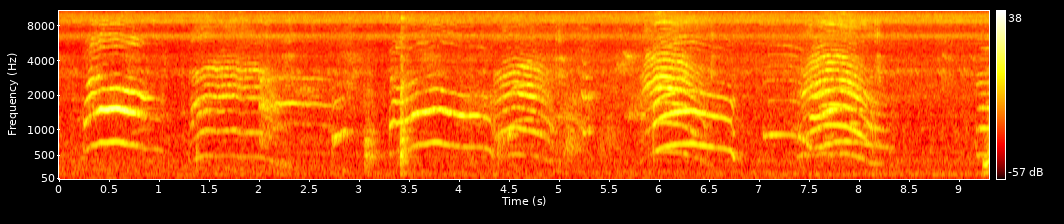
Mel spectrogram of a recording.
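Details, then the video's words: Hungry kittens and their mother cry for milk with a run of arched, rising-and-falling meows every second or so, several voices overlapping, some shrill and drawn out, over a quiet room background. "Hungry Cats and Kittens Scream for Milk"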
